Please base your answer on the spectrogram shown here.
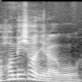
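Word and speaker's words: Hermitian: 허미시한 오퍼레이터라고 부릅니다 그리고 책에서는 이게 에르미트라고 적혀 있는데 실제 영미권에서 그냥 발음을 할 때는 허미션이라고 하는 거 같아요 그래서 우리가 앞에서 했던요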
